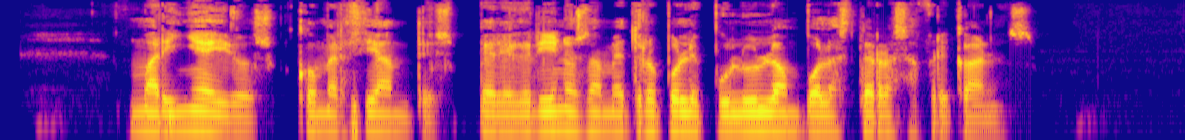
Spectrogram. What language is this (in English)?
Galician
